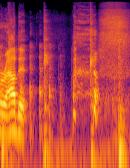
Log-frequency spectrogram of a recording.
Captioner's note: laughter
